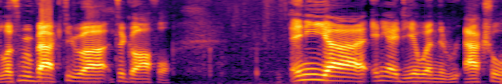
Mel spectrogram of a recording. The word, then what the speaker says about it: GOFL: Yes, that rhymes with awful, but they've already won me over. You're far from awful without. You're far from GOFL without the G.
